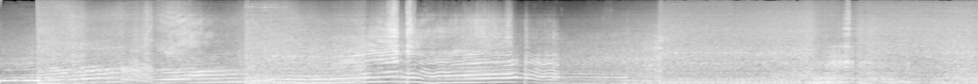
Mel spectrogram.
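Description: Sports car engine accelerating hard, its revs climbing and falling back several times as it shifts up. About two-thirds of the way in, a rougher engine sound takes over, with a brief rise and fall in pitch as a car passes.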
